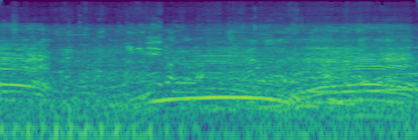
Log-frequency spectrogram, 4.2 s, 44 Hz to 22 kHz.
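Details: Cattle at Ambari haat in Dinajpur, Bangladesh, on 31 January 2025, where cows and calves are traded: one steady, sustained low moo lasting over a second, then shorter bellows, with crowd talk throughout.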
